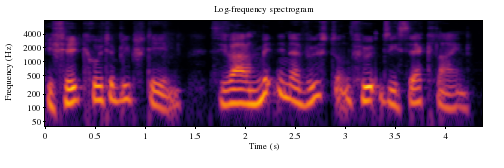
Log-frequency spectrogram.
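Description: A man reading a children's storybook aloud in a gentle, even manner. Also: medium pitch, normal speed, husky. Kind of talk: scripted storybook narration.

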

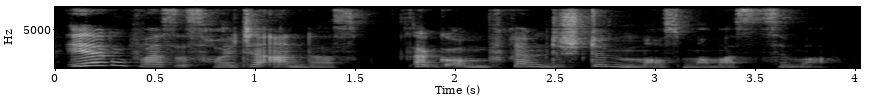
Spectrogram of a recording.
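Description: A woman reading a children's storybook aloud in a clear, expressive, gentle way. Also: fairly high pitch, normal speed.

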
